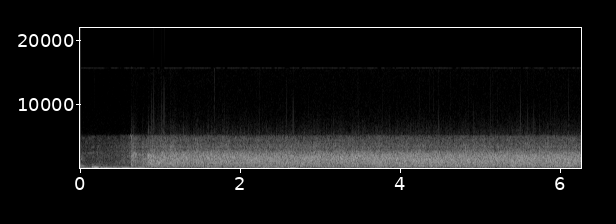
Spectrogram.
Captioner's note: applause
